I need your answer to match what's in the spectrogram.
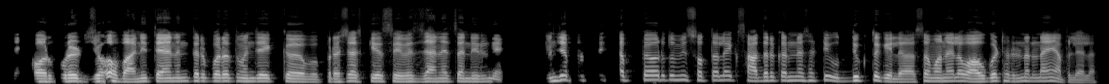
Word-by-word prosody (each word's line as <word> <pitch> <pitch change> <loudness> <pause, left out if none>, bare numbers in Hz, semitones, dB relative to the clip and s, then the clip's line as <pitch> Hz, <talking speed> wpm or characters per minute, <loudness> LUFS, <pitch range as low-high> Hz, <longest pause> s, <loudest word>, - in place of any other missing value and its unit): एक - - -8
corporate 140 +2 +4
job 140 0 +3
आणि 130 +4 +4
त्यानंतर 155 +2 +5
परत 155 0 +2
म्हणजे 145 0 +1
एक 145 +1 -2
अ, 130 -4 +1
प्रशासकीय 145 +2 0
सेवेत 135 0 -1
जाण्याचा 140 0 +1
निर्णय. 135 -2 -3 0.5
म्हणजे 170 +7 +3
प्रत्येक 195 +1 -16
टप्प्यावर 205 +2 -1
तुम्ही 210 0 -5
स्वतःला 195 +1 -5
एक 200 -2 -7
सादर 170 +2 0
करण्यासाठी 185 +1 -4
उद्युक्त 175 +3 -2
केलं 130 -4 0
असं 140 +6 -3
म्हणायला 155 +2 0
वावगं 140 +2 +2
ठरणार 160 +1 -6
नाही 160 +1 +1
आपल्याला. 100 -7 -7
150 Hz, 155 wpm, -22 LUFS, 140-170 Hz, 0.5 s, त्यानंतर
